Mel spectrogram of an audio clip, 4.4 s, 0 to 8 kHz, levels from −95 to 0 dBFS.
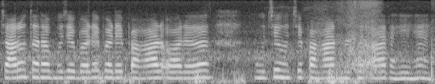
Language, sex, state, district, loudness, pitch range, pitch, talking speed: Hindi, female, Chandigarh, Chandigarh, -17 LUFS, 225-240 Hz, 230 Hz, 190 wpm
